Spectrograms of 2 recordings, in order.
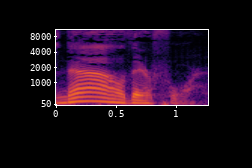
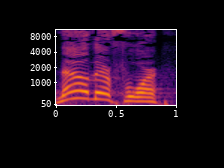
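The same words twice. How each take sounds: First: Said in the usual way. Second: Loud, raised, hammed-up preacher voice; good preacher's accent. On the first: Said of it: "'cause he's a good preacher". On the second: Pastor voices the verse as a good preacher, mock accent. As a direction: proclaim it in a put-on preacher accent. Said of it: "I don't know what accent he had".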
